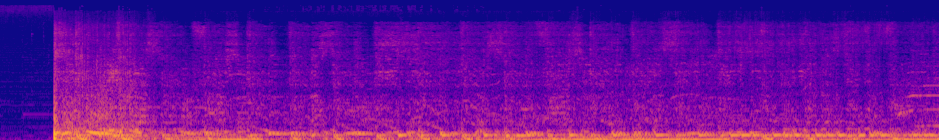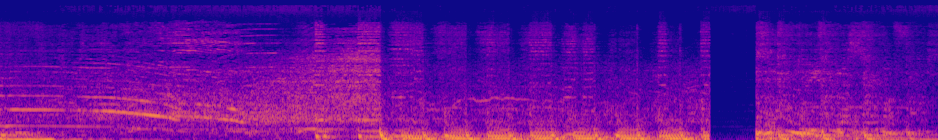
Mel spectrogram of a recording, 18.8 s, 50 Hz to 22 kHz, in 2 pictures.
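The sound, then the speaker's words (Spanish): A loud, dense outdoor crowd celebrates in the Plaza Mayor of Segovia, Spain, on the afternoon of Christmas Eve, 24 December, with steady thumping music from DJs underneath and shrill whistle-like sweeps rising partway through, then a brief drop out near the end. “Pues este sonido corresponde con la tarde buena que se celebró en Segovia en la Plaza Mayor el precisamente el día 24 de diciembre, uno de los vídeos en los que se claramente un, los eh, DJs,”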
